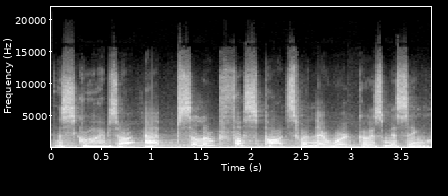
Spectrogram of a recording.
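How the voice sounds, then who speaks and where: A woman's voice: lowish voice, huge pitch swings, a little slow, gravelly, music in the background, exaggerated voice. A woman playing a prim, pedantic scholar of a stoic order, speaking formally and precisely in a video game. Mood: prim, measured. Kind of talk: video game dialogue acting.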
